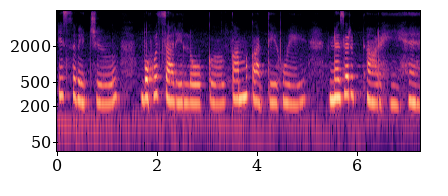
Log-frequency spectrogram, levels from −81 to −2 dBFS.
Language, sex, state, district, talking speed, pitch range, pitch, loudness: Punjabi, female, Punjab, Kapurthala, 100 wpm, 230-280 Hz, 245 Hz, -20 LUFS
